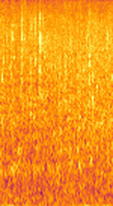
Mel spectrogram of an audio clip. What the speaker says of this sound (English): Really coming out of the side of the mountain really good back in there.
